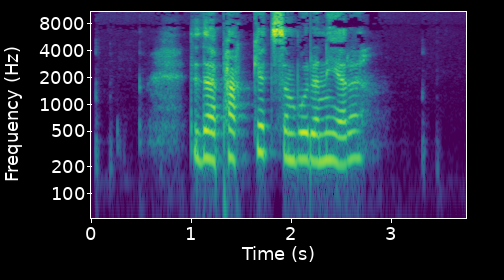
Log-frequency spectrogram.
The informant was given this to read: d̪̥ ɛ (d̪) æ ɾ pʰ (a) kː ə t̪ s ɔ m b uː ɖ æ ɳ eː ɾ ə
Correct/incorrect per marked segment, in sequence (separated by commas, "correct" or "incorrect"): correct, correct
